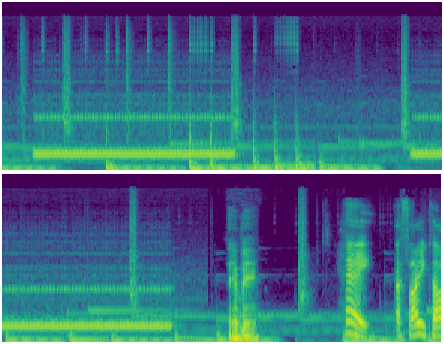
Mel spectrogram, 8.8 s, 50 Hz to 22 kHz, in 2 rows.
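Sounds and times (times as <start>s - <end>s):
outgoing phone call ringing tone: 0.3s - 2.4s, 4.0s - 6.3s
speech: 6.7s - 7.1s, 7.8s - 8.7s.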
